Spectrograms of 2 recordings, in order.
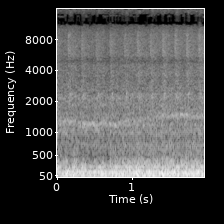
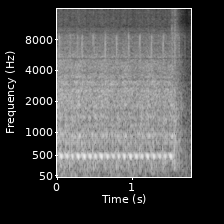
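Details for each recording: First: C4 Corvette after the hot no-start and VATS code 46 fix, idling to warm up before a hot restart test, engine light still on: deep, steady idle with an even low pulse and no knocks or stumbles; running smoothly. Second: C4 Corvette, injectors not firing on the noid light: fast, even cranking with a steady starter whine that never catches, then stops. A no-spark crank no-start caused by lost power at the distributor.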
